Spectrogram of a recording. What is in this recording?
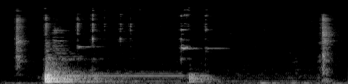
Fluorescent lamp start 10
fluorescent tube light starts up in my office. Done with Rode Podcaster edited with Adobe Soundbooth on January 2012
switch, start, office, light, fluorescent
